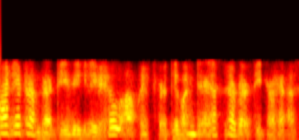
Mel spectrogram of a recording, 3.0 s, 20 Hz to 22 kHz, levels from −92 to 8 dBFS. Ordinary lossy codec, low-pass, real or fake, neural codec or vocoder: AAC, 32 kbps; 3.6 kHz; fake; codec, 16 kHz, 0.5 kbps, FreqCodec, smaller model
